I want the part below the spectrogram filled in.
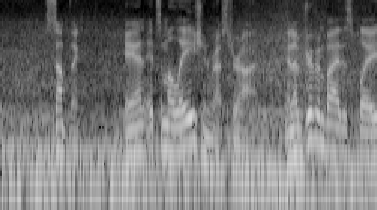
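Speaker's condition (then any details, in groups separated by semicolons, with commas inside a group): No condition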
